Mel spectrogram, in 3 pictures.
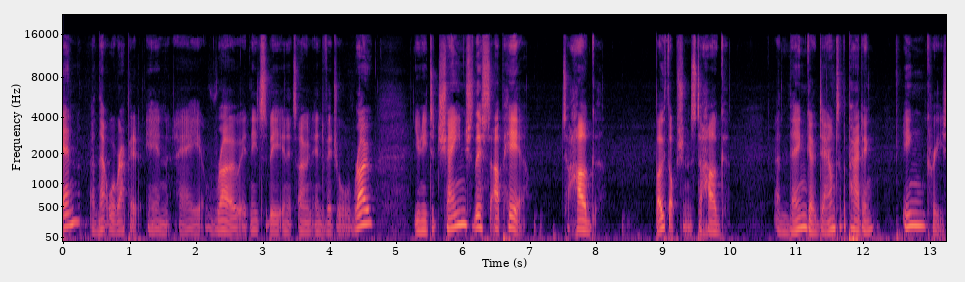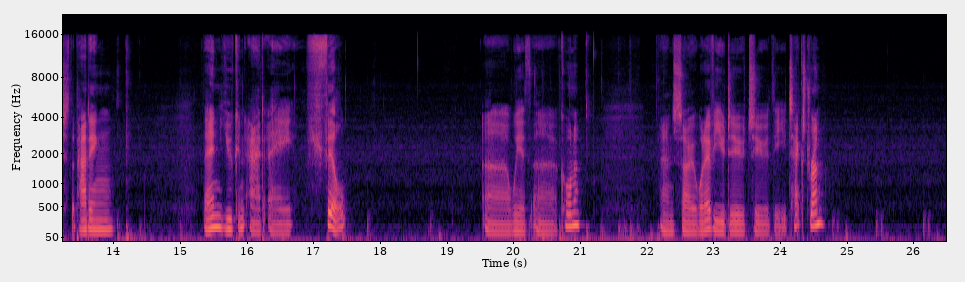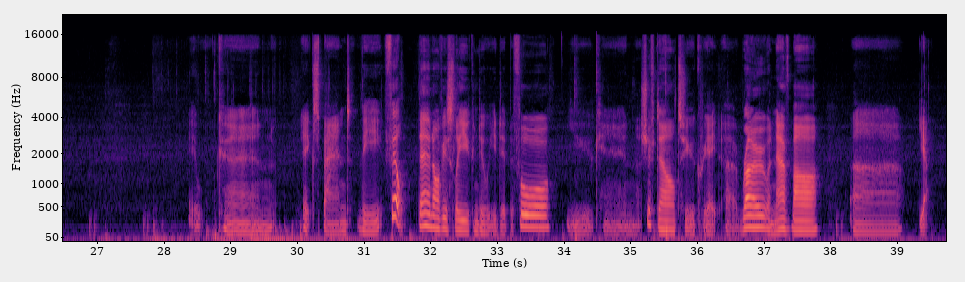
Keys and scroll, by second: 12.5 shift+Up, 20.4 shift+Up, 21.1 shift+Down, 21.6 Up, 22.2 Down.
